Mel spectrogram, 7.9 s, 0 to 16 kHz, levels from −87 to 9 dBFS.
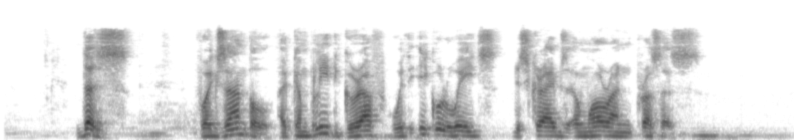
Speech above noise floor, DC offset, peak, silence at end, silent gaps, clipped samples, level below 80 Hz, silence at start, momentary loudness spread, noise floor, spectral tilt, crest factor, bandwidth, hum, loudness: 41 dB; under 0.1%; -4 dBFS; 0.75 s; none; under 0.1%; -54 dBFS; 0.75 s; 13 LU; -64 dBFS; -5 dB/octave; 20 dB; 7.8 kHz; none; -23 LUFS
